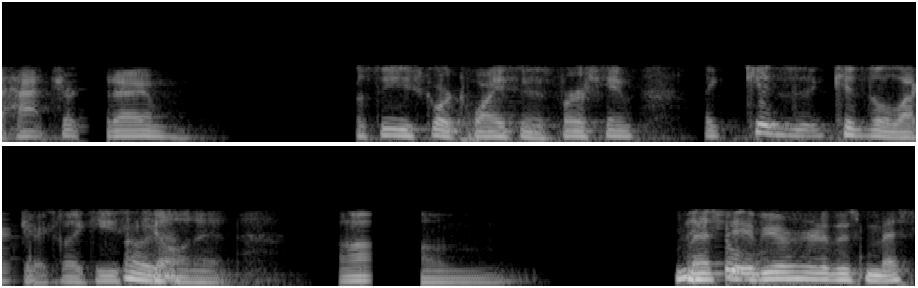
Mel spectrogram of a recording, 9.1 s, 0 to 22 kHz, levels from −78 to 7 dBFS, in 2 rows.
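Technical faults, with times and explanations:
0.34–0.54 s, 4.54–4.74 s, 6.38–6.68 s and 8.16 s: packet loss with pitch repetition. The 40 ms gaps sound like a briefly held, buzzy tone. The 300 ms gap at 6.38 s fades to silence before a short cross-fade back. The receiver is looping the last pitch period to cover the missing audio, fading it out over about 50 ms.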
